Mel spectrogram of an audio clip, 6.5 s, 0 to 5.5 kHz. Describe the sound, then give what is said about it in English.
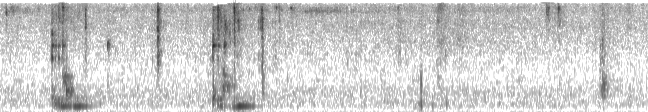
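Hot water poured onto a tea bag in two short, soft splashy bursts, followed by a few faint clinks and taps of a mug, otherwise quiet, with no talking. “And I'll be there in about 30 seconds because I'm getting some hot water on my tea bag here.”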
